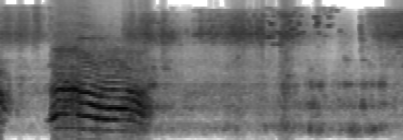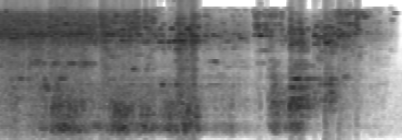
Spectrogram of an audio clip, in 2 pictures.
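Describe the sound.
Car crash in a video game, a Hyundai Elantra being crushed: a loud burst of shattering glass and crunching impact under a brief voice, followed by a long hissing, rattling wash of debris.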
